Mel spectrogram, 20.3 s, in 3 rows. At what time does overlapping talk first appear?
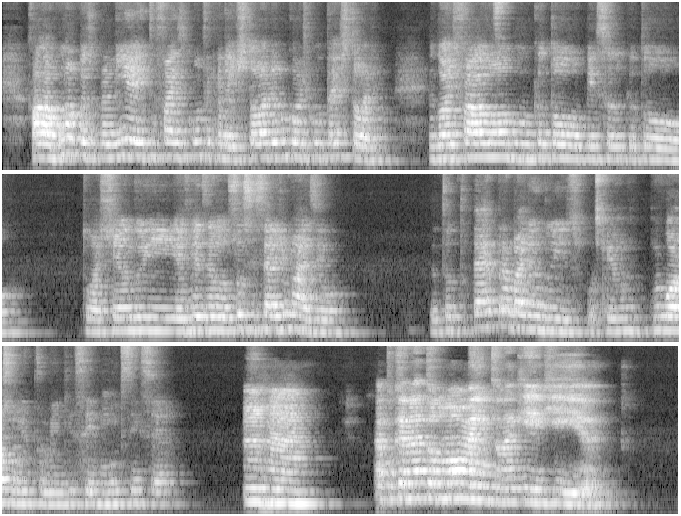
none

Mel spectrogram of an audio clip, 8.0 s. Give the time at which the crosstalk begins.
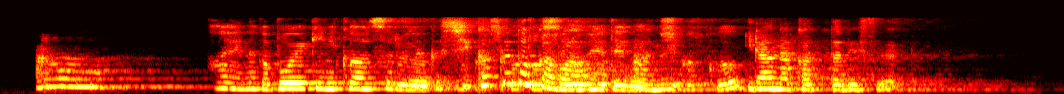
3.1 s

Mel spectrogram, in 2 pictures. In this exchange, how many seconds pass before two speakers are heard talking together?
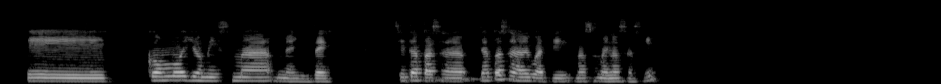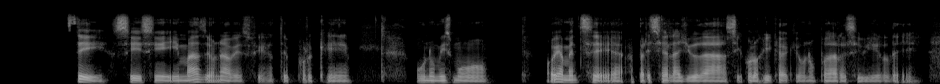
none

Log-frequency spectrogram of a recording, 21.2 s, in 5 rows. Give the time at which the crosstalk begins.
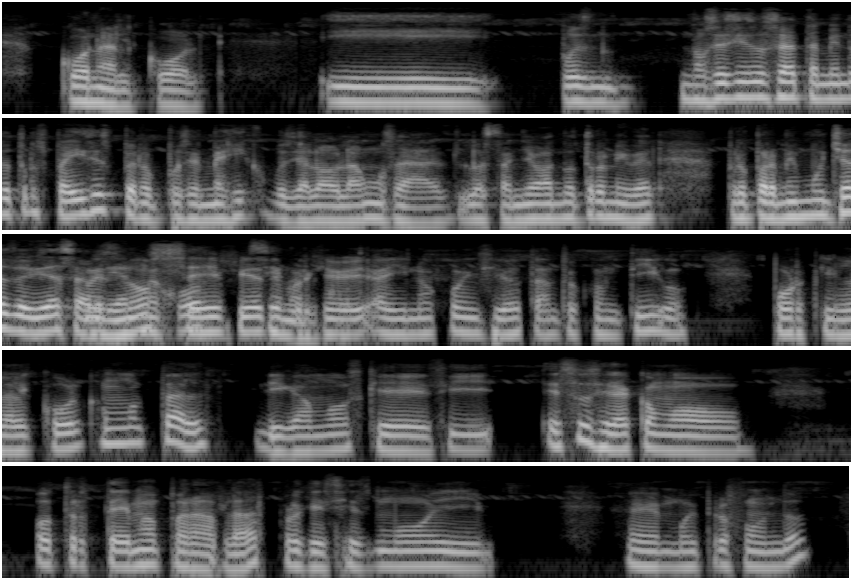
8.9 s

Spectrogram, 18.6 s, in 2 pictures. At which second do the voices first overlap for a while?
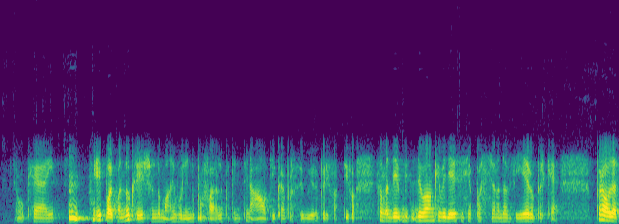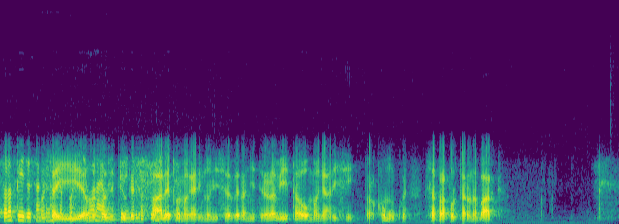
9.8 s

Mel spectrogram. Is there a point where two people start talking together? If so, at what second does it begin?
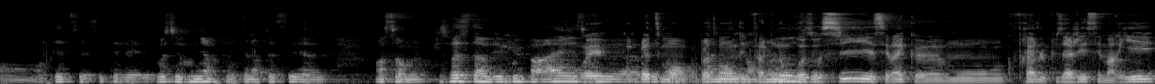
5.7 s

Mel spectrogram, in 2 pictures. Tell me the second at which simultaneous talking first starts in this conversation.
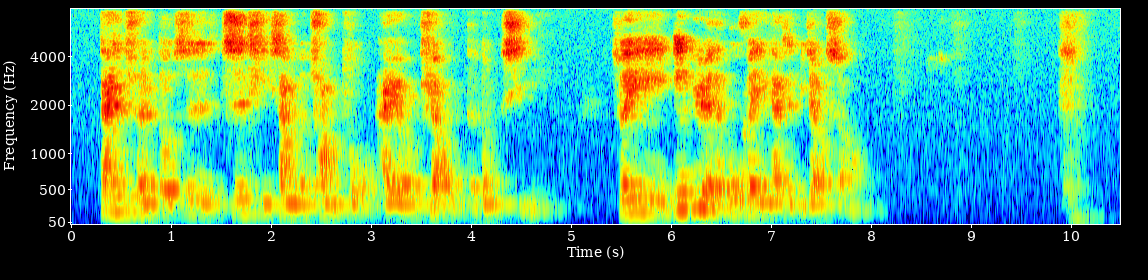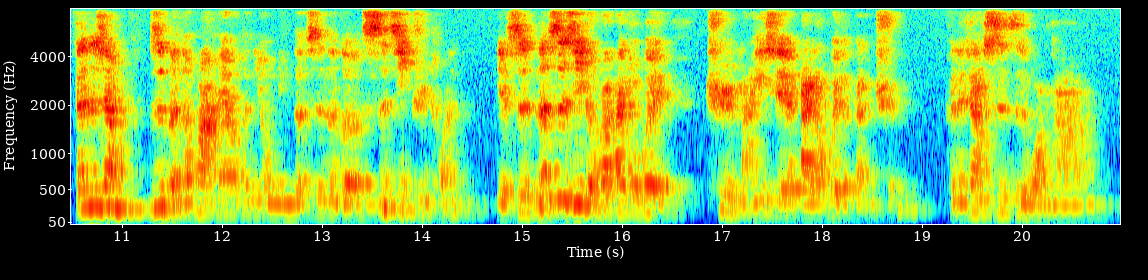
none

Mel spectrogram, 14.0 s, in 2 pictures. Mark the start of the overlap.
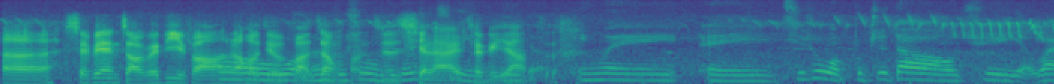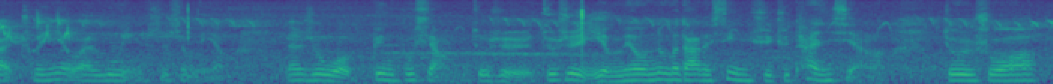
1.4 s

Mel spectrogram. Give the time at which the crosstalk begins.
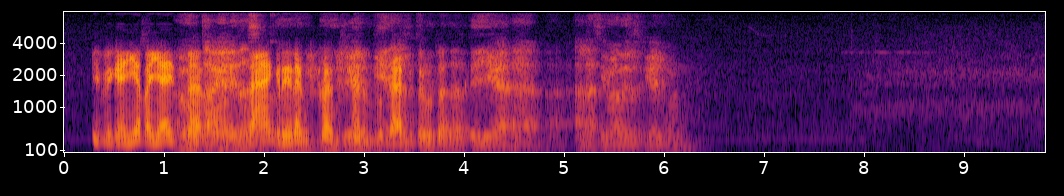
1.0 s

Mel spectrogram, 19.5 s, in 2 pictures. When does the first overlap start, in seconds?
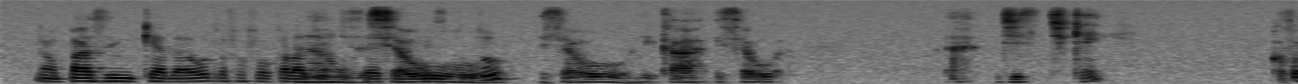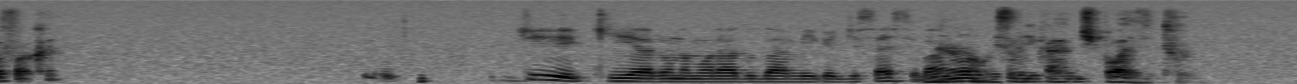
2.2 s

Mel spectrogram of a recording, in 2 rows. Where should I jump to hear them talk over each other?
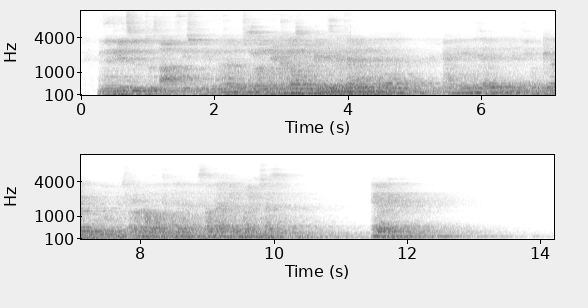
2.1 s

